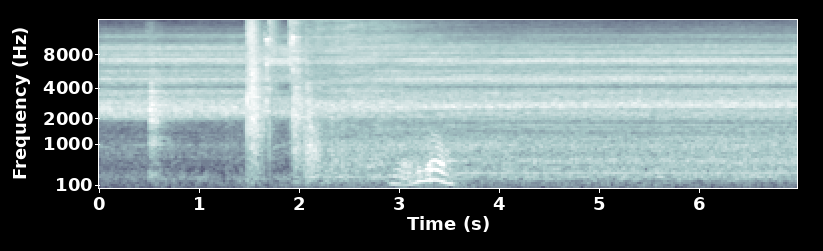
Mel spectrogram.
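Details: Firstess (Yeswelder) DP200 in lift TIG mode, 125 amps on 1/8 in plate, manual shield gas valve: after a few sharp clicks a smooth, even hiss holds steady with no crackle or sputter; TIG arc burning normally.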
